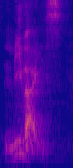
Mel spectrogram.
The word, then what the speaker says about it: Levi's: en effet la marque Levis par exemple donc si vous VZ aux États-Unis ne dites pas Levis si vous recherchez des lis la prononciation c'est livice moi quand j'arrive aux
